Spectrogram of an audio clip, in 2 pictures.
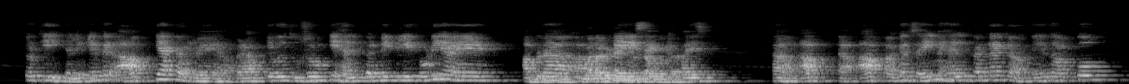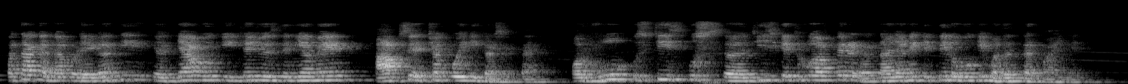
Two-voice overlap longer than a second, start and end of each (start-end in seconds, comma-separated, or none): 5.4-6.9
